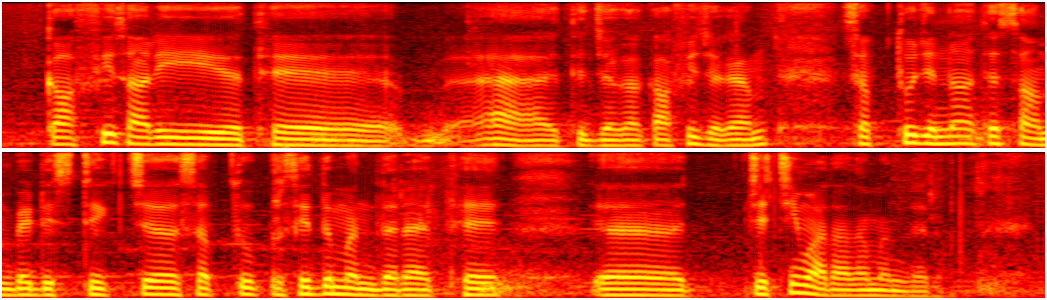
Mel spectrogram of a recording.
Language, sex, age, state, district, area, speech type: Dogri, male, 18-30, Jammu and Kashmir, Samba, rural, spontaneous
